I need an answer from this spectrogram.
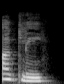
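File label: "ugly", British English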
